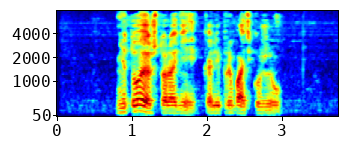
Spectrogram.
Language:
Belarusian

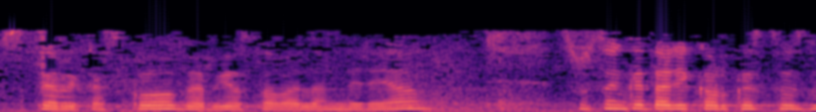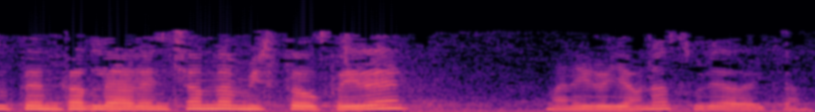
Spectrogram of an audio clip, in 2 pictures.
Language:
Basque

